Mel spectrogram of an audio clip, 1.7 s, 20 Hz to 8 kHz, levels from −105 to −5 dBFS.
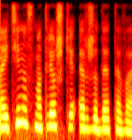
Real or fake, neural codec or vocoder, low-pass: real; none; 7.2 kHz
